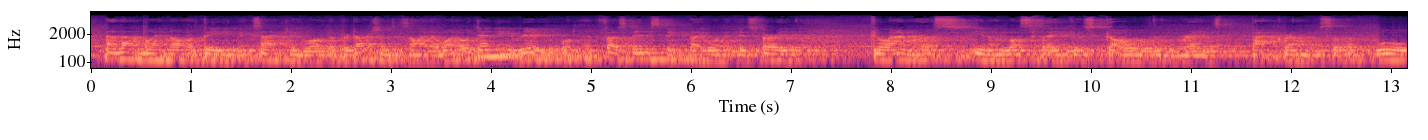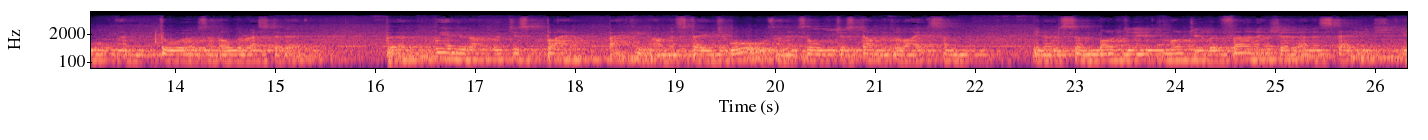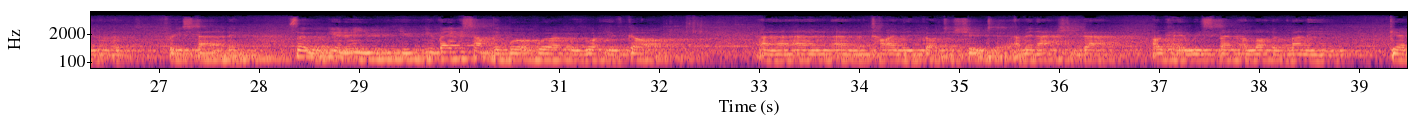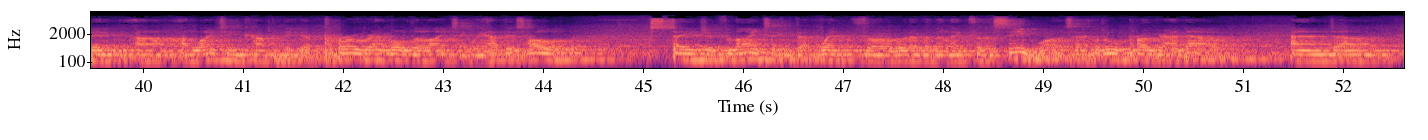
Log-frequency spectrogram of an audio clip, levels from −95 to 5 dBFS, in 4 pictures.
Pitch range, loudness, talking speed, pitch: 115-125 Hz, -19 LUFS, 165 wpm, 120 Hz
